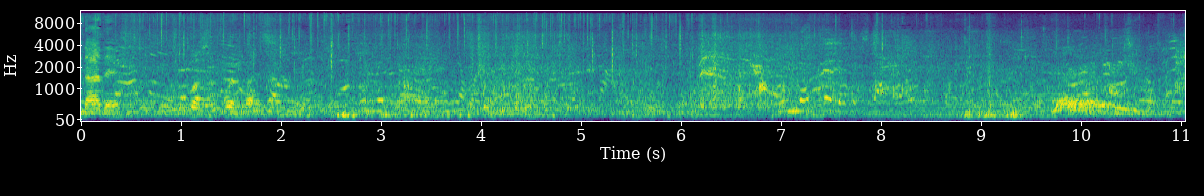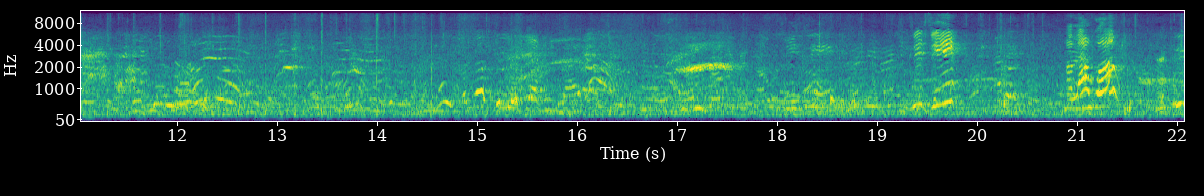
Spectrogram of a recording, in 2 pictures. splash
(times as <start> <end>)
0.0 10.3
